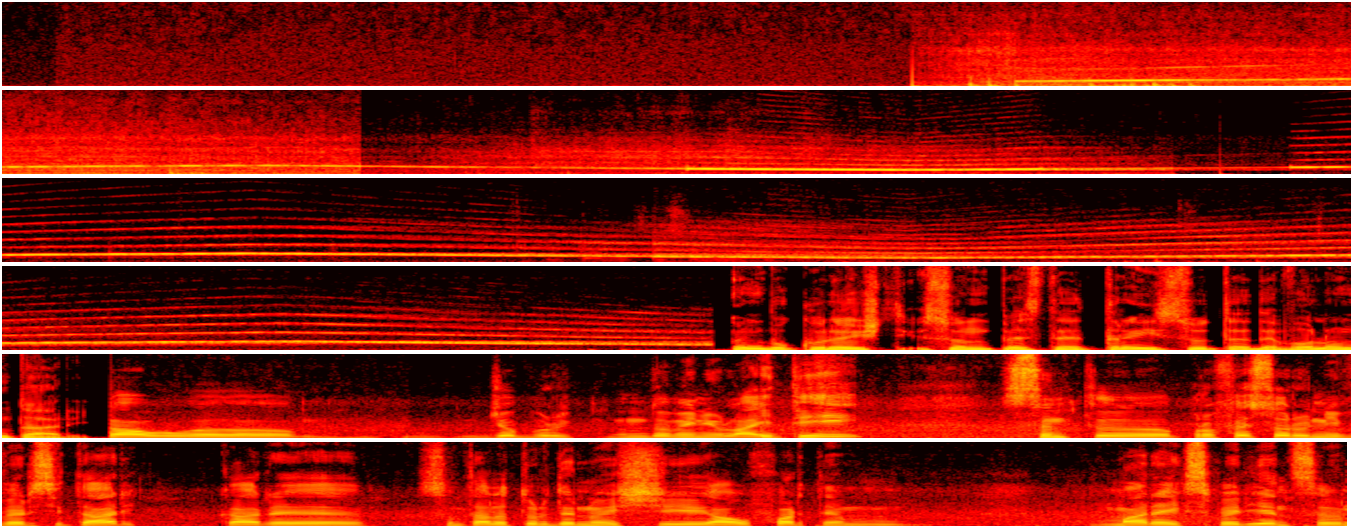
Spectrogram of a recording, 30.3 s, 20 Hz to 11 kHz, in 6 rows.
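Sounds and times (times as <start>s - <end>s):
ambulance siren as the crew leaves for a call: 3.6s - 17.9s
speech: 18.0s - 21.0s, 22.1s - 28.8s, 29.4s - 30.3s.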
